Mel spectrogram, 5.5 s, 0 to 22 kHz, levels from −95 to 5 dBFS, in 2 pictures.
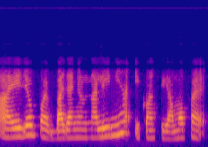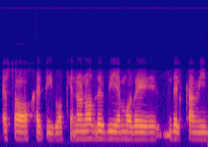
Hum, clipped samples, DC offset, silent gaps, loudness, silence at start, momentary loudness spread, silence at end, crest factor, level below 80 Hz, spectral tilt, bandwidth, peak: none; under 0.1%; under 0.1%; none; -27 LUFS; 0 s; 8 LU; 0 s; 20 dB; -88 dBFS; -8 dB/octave; 5.2 kHz; -8 dBFS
